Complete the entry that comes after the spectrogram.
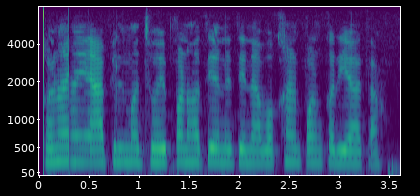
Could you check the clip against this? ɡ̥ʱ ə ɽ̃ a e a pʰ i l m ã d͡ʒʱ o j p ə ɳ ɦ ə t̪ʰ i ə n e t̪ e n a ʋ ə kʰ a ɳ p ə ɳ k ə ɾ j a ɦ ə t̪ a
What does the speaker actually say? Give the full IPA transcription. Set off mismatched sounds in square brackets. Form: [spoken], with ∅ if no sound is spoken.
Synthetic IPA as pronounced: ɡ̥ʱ ə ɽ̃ a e a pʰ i l m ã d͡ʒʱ o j p ə ɳ ɦ ə [t̪] i ə n e t̪ e n a ʋ ə kʰ a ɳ p ə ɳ k ə ɾ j a ɦ ə t̪ a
